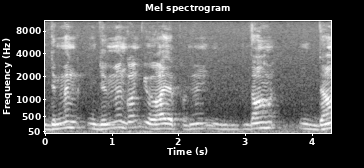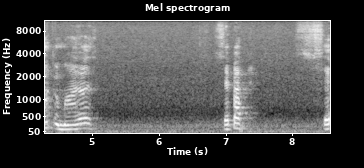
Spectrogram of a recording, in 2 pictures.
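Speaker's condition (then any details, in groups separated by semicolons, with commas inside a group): Cerebral palsy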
